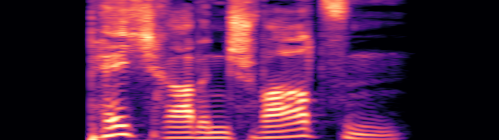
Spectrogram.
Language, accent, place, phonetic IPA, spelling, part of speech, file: German, Germany, Berlin, [ˈpɛçʁaːbn̩ˌʃvaʁt͡sn̩], pechrabenschwarzen, adjective, De-pechrabenschwarzen.ogg
- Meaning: inflection of pechrabenschwarz: 1. strong genitive masculine/neuter singular 2. weak/mixed genitive/dative all-gender singular 3. strong/weak/mixed accusative masculine singular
